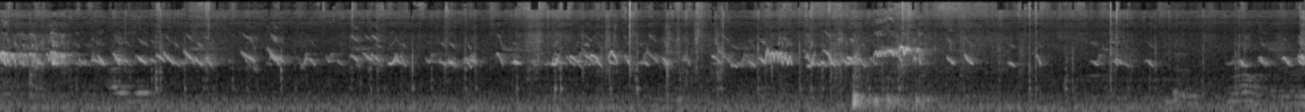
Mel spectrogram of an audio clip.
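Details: Baby chicks chirping constantly, many overlapping short high peeps in rapid runs, one brief knock or thump midway, low background rumble throughout.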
